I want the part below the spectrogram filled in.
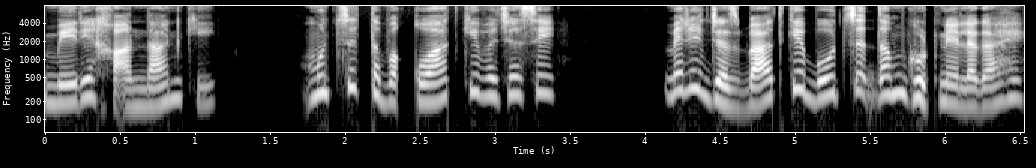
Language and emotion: Urdu, sad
